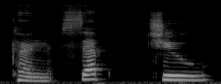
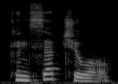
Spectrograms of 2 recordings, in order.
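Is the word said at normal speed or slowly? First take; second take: slowly; normal speed. First: The word is said slowly, syllable by syllable. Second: The word is said at a normal speed. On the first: "I'll pronounce it slowly using a clear respelling" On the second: "then at normal speed"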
